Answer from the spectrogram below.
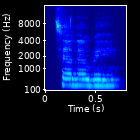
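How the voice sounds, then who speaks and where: A woman's voice: a little high, warm tone, roomy sound. A woman English teacher giving an online class lecture, mixing Hindi and English in a coaxing, chatty way.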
